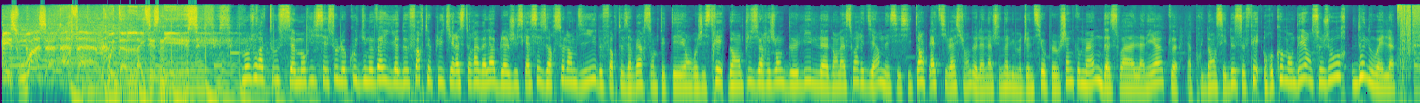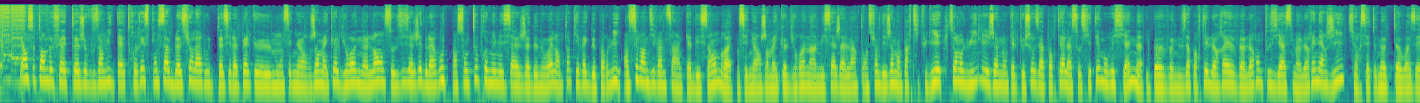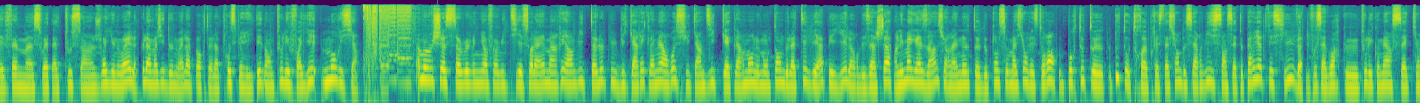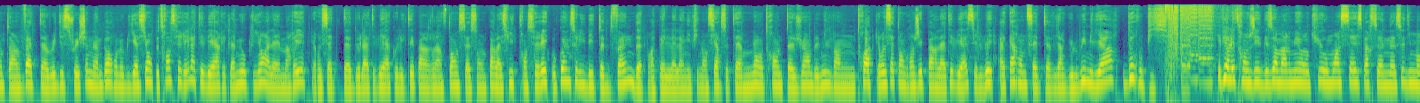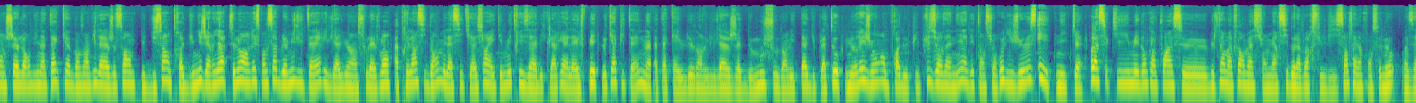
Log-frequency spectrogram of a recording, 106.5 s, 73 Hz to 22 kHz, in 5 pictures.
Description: NEWS 10h - 25.12.23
